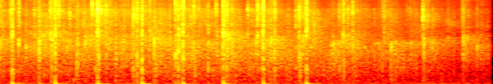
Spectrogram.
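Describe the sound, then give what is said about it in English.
Congregation applause during a church worship service: a sustained burst of many hands clapping, with sharp individual claps popping out of a dense, steady patter for the whole stretch, and no talking over it. “Put your hands together for the Lord.”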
